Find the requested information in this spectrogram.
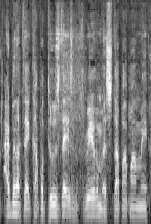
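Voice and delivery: ordinary talk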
